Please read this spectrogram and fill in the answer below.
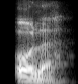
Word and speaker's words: hola: did you notice that although hola starts with the letter h it is not pronounced the letter h is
